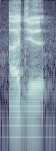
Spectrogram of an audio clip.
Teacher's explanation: जीम पे क़लक़ला करेंगे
